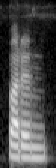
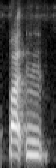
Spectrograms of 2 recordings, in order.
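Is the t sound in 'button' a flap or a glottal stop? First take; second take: flap; glottal stop. First: The t is a quick flap. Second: The t is a glottal stop. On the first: "button with a flap" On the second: "button with a, a glottal stop"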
